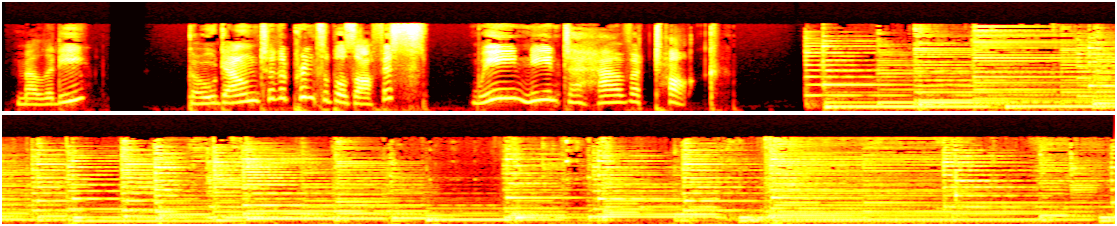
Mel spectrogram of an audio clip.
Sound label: melody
